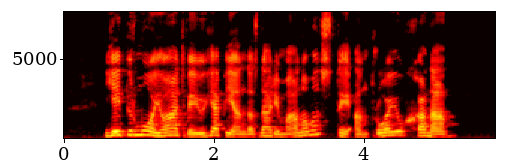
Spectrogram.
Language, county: Lithuanian, Klaipėda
